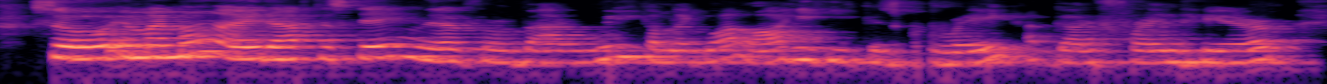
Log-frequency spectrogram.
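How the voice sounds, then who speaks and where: A woman's fairly high voice with fairly even intonation, amid noticeable background noise and audible room echo. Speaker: expat interviewee. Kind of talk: interview.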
